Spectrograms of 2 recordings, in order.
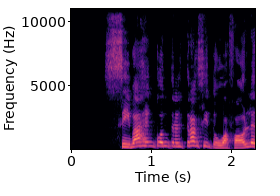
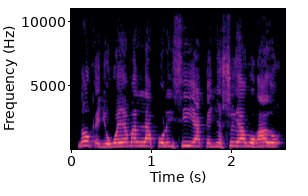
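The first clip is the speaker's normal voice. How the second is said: higher-pitched, quick mock protest; mimicked yelling; 6 semitones higher than usual. Driver insists he is a lawyer, mimicked yelling. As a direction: imitate the driver's indignant comeback, lightly. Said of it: "sigue gritando y sigue".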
